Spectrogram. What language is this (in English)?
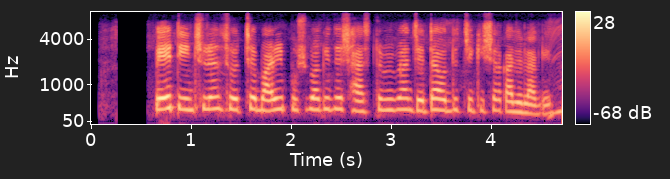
Bangla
